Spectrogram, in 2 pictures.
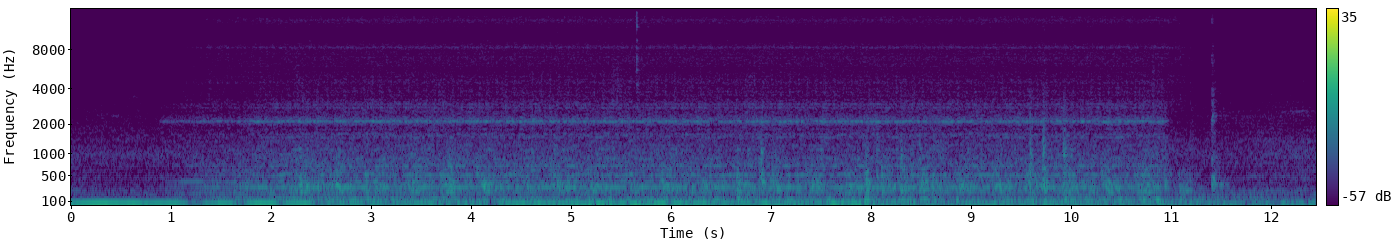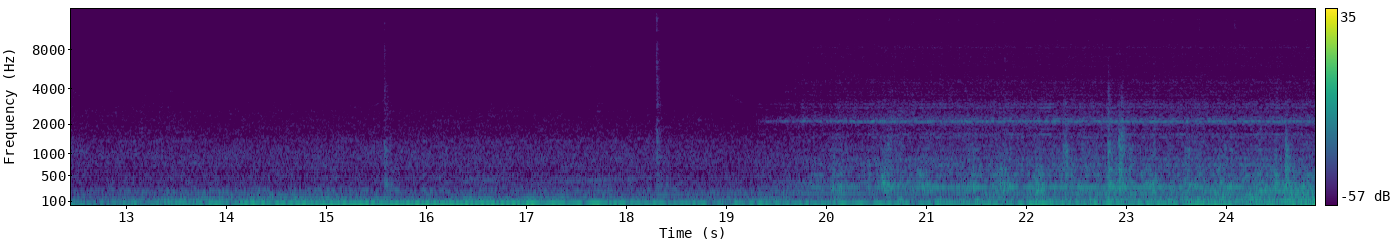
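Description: A washing machine motor whines steadily.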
